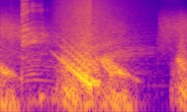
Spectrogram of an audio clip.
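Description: An arrow whooshes through the air after being loosed from a bow, a loud, sweeping rush of air with a falling tone that fades, then a brief second swish near the end.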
